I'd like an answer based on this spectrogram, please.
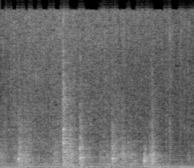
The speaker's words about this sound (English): Just make sure that this pan is just that medium heat because olive oil doesn't really have a high heat point. So let's just drop this in here.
